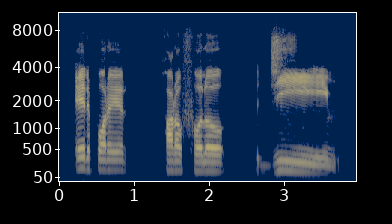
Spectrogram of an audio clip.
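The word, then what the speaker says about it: ج: এরপরের হরফ হলো জিম এটি পাথরের মতন শক্ত বলা যেতে পারে পাথরের মতন শক্ত করে মানে উচ্চারণে ধাক্কা দিতে হবে এবং উচ্চারণ হবে কোত্থেকে জিহ্বার মধ্যখান জিহ্বার মধ্যখান থেকে এটাকে উপরের যে তালু আছে সেই তালুর সঙ্গে লাগিয়ে দিতে হবে এবং অনেক লম্বা একটা টান দিতে হবে বলা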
